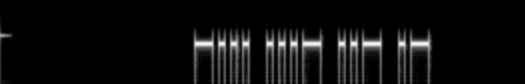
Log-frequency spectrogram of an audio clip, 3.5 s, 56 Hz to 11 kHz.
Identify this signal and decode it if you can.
Morse code, heard as a keyed tone, about 30 wpm, 700 Hz. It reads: BVUA
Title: All Cut Numbers - 4-Digit 30wpm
